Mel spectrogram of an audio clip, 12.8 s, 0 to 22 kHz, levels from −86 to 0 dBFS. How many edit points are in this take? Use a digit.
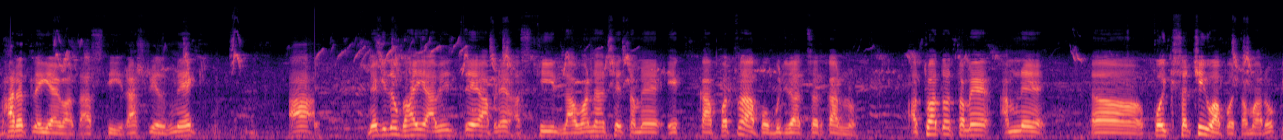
1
